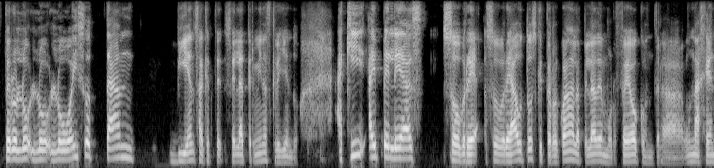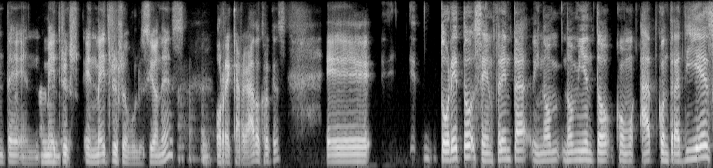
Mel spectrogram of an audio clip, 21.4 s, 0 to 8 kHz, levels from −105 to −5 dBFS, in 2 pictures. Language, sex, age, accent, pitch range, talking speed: Spanish, male, 30-49, Mexican, 125-175 Hz, 150 wpm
